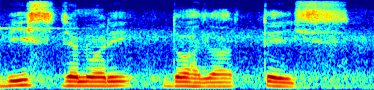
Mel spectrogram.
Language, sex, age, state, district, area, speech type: Urdu, male, 18-30, Maharashtra, Nashik, urban, spontaneous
